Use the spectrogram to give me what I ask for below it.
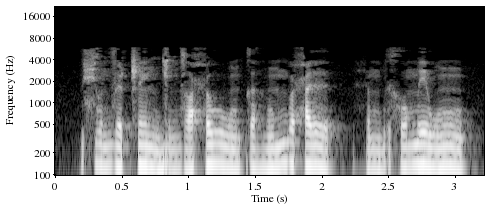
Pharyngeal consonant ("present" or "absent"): present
